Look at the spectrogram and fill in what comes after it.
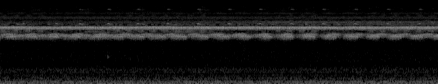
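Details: Chirping insects heard as a steady ambient bed meant for working or sleeping. Shrill, overlapping trills hold a constant high shimmer with slight rhythmic waves across the whole stretch.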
